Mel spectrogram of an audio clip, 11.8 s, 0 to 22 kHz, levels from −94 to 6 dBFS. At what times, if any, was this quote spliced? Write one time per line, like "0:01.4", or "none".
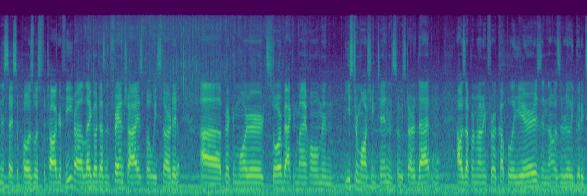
0:01.5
